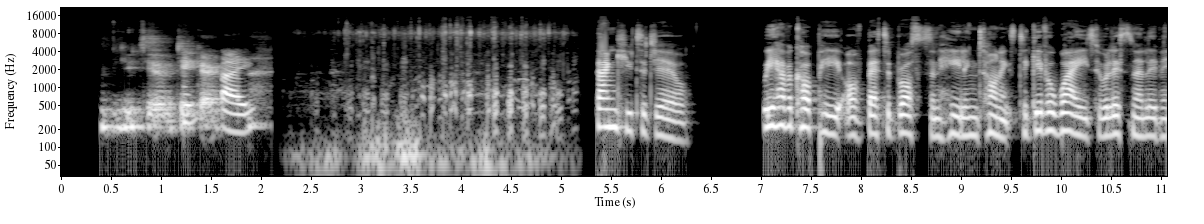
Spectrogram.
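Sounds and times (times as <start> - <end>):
poultry clucking: 2.2 - 5.2.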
